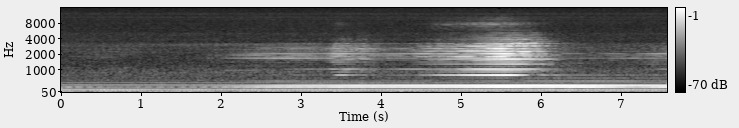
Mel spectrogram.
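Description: Electric guitar strings sustained by an EBow: a steady drone of two low notes that swells in about two seconds in, its higher overtones brightening and then fading back around the middle, over a constant amplifier hum.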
